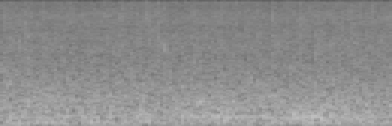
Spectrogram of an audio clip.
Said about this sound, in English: As you're breathing here, maybe start to open your ears and take your awareness towards the sound, sound of the rain.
